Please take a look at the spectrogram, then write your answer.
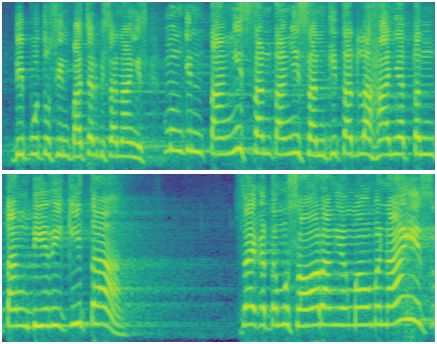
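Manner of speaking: loud, high, forceful sermon delivery; impassioned preaching. Real, not acted. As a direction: press the challenge on the congregation at full force.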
